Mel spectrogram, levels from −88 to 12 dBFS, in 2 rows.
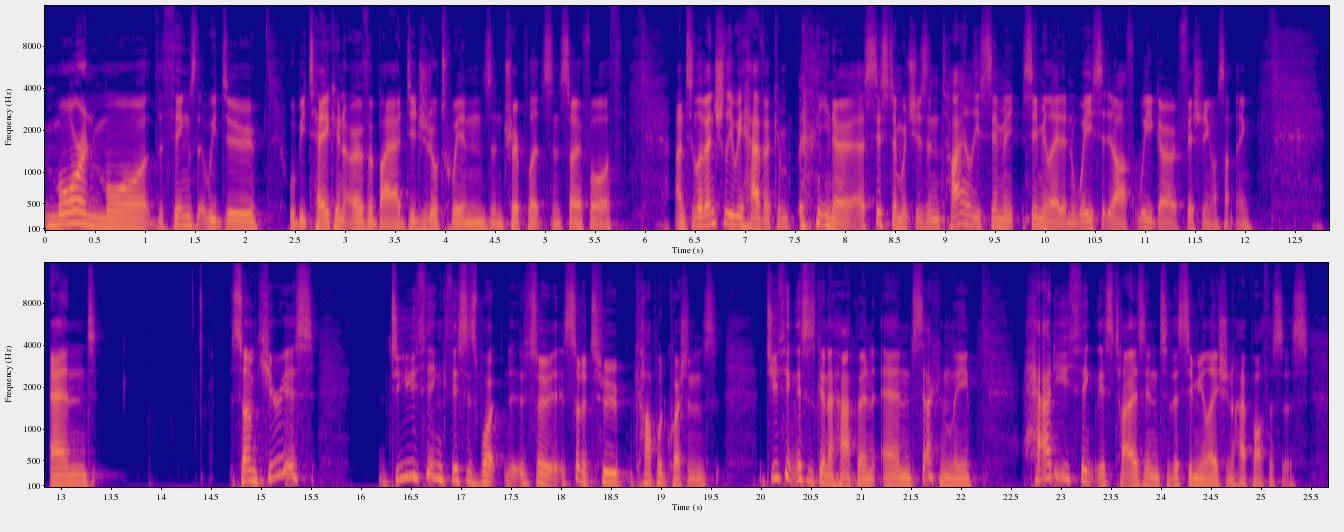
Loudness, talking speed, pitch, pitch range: -24 LUFS, 190 wpm, 120 Hz, 105-140 Hz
